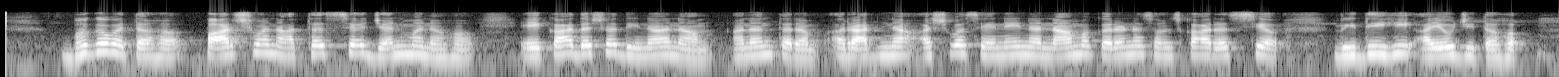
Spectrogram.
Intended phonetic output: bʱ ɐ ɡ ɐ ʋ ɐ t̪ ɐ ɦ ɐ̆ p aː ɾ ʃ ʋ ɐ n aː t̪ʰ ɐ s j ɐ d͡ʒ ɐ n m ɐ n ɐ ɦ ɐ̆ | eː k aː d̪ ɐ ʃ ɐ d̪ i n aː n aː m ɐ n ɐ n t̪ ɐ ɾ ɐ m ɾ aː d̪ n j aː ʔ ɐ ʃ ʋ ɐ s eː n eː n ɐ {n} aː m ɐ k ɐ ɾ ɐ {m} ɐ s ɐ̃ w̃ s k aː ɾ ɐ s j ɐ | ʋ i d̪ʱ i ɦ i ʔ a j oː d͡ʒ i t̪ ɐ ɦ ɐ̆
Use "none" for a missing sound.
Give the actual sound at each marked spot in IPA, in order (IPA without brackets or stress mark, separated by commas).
n, ɳ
